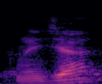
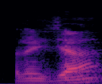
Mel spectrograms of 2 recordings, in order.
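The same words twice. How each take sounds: No difference in how they are said.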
